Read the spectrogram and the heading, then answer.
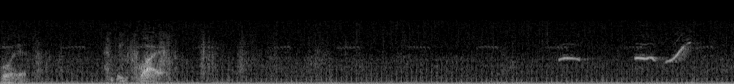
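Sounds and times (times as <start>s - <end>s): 
low rumble: 0.0s - 7.3s
person whistling a bobwhite quail call: 5.6s - 7.0s.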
